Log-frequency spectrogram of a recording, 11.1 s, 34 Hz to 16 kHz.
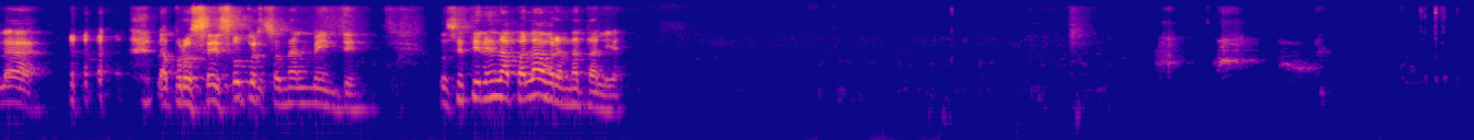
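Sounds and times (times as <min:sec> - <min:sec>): dog barking: 0:08.7 - 0:10.0.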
